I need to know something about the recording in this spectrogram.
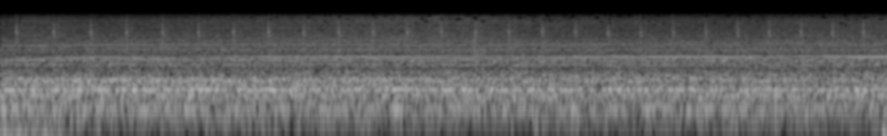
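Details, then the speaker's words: New VEVOR Chinese diesel heater on a test run after starting, with a burner roar like a small jet and the fuel pump ticking evenly about three times a second; noisy but not too loud, normal running. "It sounds a little like a jet engine from an airplane. It's noisy, but it is not so loud, so I would say it's not too bad."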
